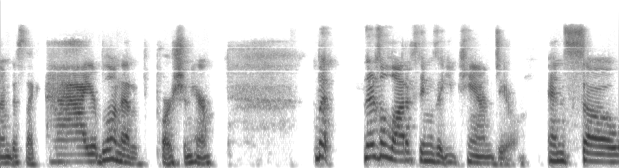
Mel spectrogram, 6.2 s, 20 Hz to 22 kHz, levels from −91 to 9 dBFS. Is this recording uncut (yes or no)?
yes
